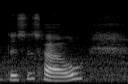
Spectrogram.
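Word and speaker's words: Heaux: So, we have here, this is Ho, and it's spelled H-E-A-U-X.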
